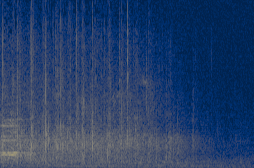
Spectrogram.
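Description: An audience claps and applause fades away in a large hall.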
